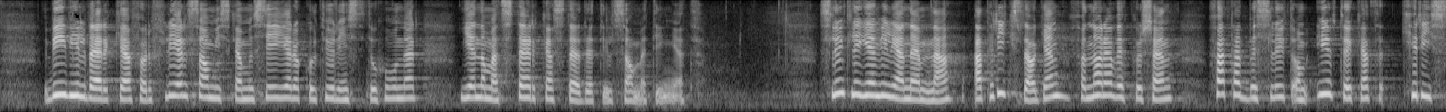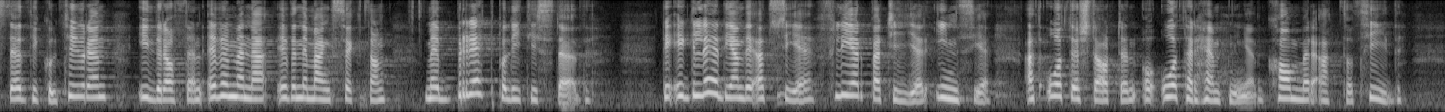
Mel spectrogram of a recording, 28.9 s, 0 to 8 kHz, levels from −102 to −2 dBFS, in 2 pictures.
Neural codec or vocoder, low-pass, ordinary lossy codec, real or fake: none; none; none; real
